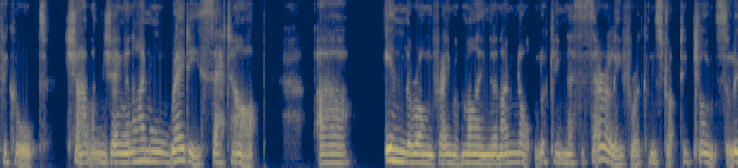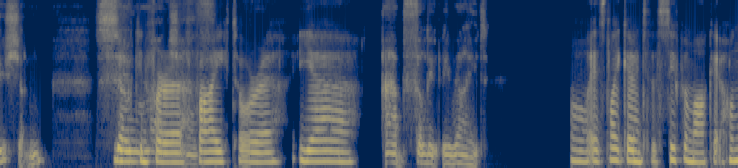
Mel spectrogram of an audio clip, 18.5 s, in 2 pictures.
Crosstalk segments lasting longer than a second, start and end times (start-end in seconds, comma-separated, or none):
10.6-11.9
